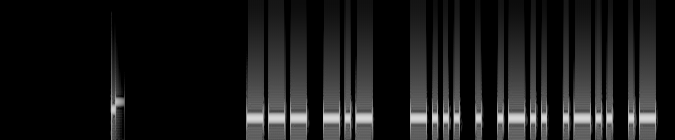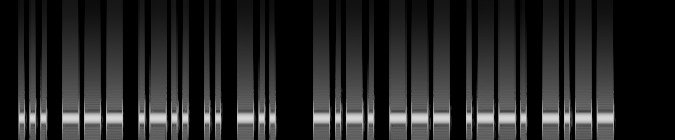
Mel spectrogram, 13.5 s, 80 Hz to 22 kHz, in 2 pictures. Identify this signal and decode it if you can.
Morse code, heard as a keyed tone, about 21 wpm, 700 Hz. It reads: OK BELLA SOLID COPY
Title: K1USN SST QSO Practice 22wpm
